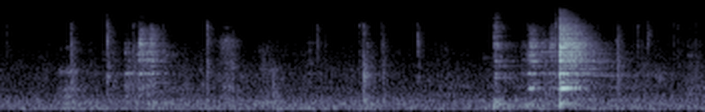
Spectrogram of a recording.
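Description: A metal bucket clanks and bumps.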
